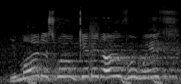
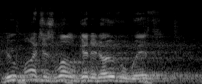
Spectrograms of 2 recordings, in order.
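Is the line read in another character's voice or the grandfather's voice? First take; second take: another character; grandfather. First: It is read in another character's put-on voice. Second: It is read in the grandfather's put-on voice. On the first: The speaker calls it wrong. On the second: The speaker calls it right.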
